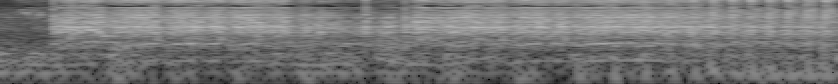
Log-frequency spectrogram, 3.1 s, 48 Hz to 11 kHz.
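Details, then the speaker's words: 160 cc motorcycle running with a thin, high-pitched metallic rattle and no deep knock. The mechanic judges it a worn piston/cylinder kit, possibly also rocker arms, not a connecting rod. "Ih, rapaz, isso é kit cilindro, ó. Kit cilindro. Cilindro. Ó, quando o barulho tá fininho assim, é kit de cilindro."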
